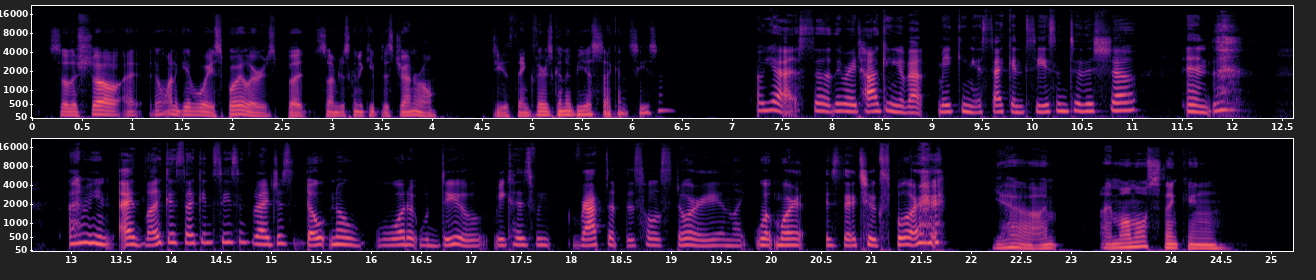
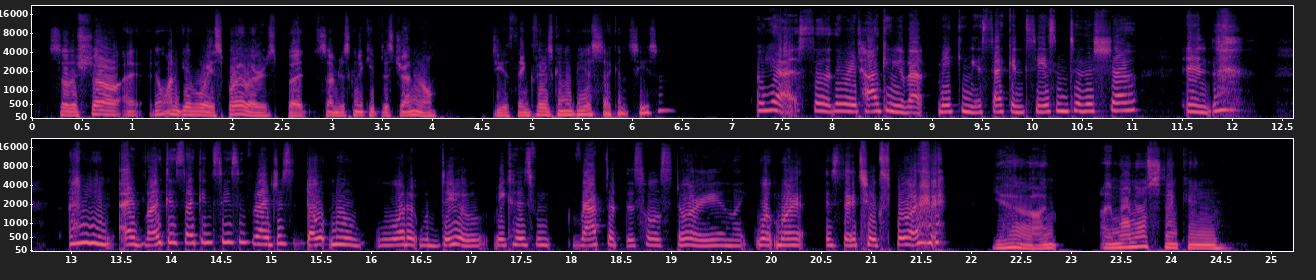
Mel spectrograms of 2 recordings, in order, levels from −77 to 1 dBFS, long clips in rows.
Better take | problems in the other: first | distortion; heavy; 18% of the sound clipped

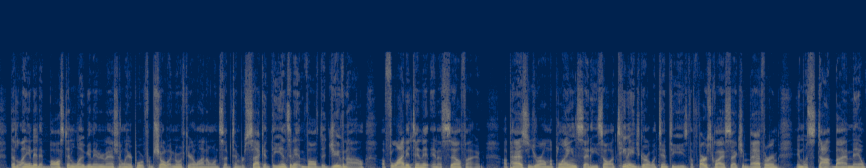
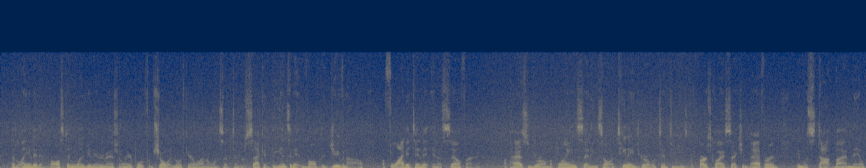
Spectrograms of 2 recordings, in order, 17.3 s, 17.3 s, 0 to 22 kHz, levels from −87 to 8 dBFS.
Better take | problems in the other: first | hiss; noticeable; throughout; 10 dB below the speech

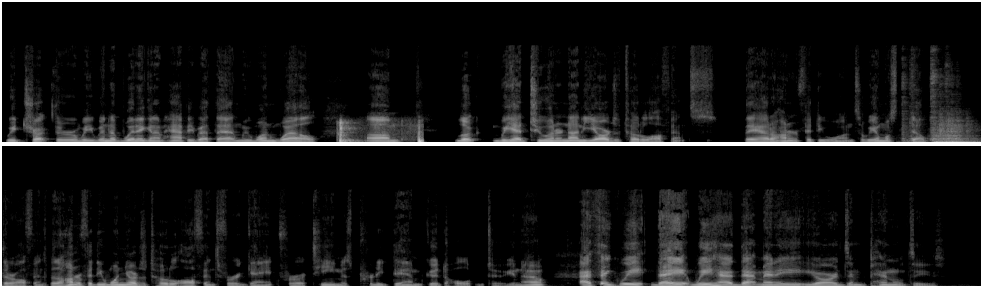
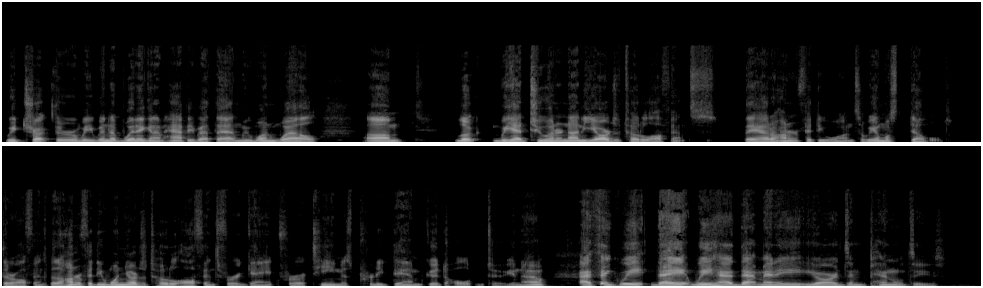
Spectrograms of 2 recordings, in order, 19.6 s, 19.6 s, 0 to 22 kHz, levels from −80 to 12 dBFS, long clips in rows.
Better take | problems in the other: second | phone ringing; loud; at 3.5 s; peak 6 dB above the speech // door banging; noticeable; at 9 s; peak 1 dB below the speech

